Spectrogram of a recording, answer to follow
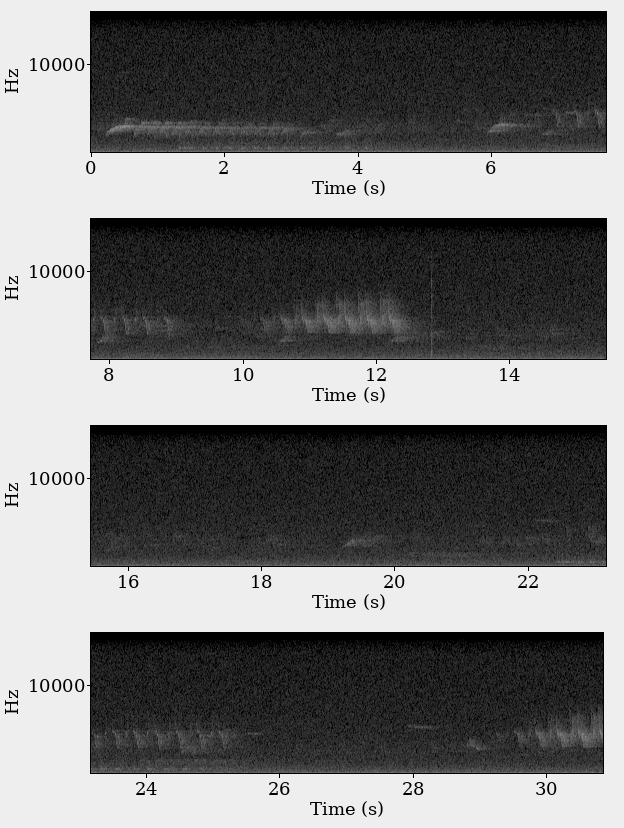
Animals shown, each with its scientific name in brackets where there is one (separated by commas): Ovenbird (Seiurus aurocapilla), Great Crested Flycatcher (Myiarchus crinitus), Yellow-bellied Sapsucker (Sphyrapicus varius), Black-throated Green Warbler (Setophaga virens)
